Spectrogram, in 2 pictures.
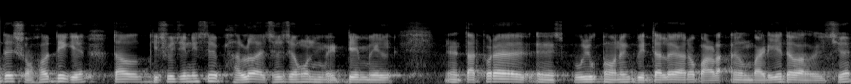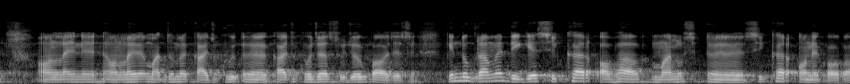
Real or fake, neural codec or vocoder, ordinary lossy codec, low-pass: fake; codec, 16 kHz, 8 kbps, FunCodec, trained on LibriTTS, 25 frames a second; none; none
